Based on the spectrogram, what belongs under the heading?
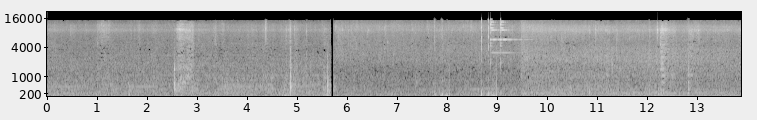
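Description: Hot oil sizzling in a nonstick frying pan as sliced onions are pushed in from a metal tray. There are several sharp metal clinks from the tray against the pan about eight to nine seconds in, and after them the sizzle grows louder.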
